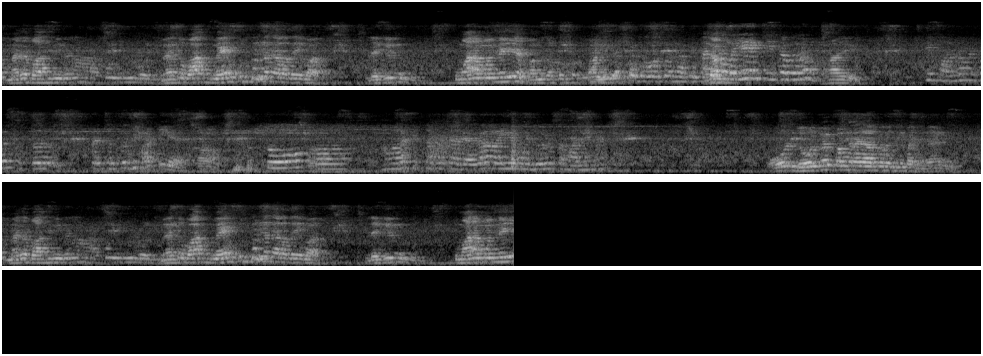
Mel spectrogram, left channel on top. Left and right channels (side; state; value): right; drops out; at 5.2 s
